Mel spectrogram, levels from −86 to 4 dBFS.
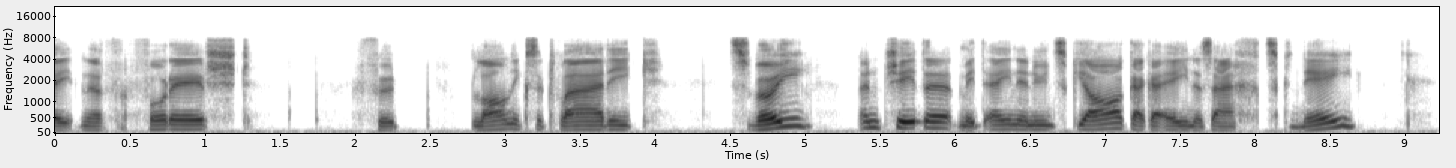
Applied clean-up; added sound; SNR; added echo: neural diffusion model UNIVERSE++.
